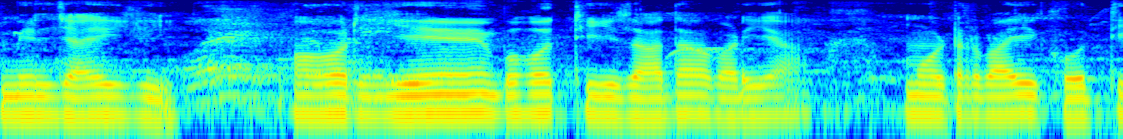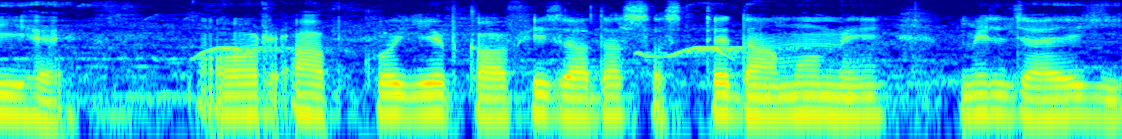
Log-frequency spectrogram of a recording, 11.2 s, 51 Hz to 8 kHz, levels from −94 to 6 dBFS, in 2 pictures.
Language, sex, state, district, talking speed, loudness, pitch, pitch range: Hindi, male, Uttar Pradesh, Jyotiba Phule Nagar, 110 wpm, -31 LUFS, 125 Hz, 120-130 Hz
